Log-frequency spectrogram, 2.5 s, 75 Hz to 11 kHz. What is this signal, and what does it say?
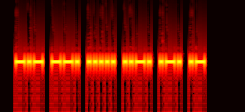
Morse code, heard as a keyed tone, about 40 wpm, 700 Hz. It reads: KG5FRA
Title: USA Call Signs - 6 Characters - 40wpm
